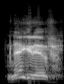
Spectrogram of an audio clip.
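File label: radio bot response negative; fbihrt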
